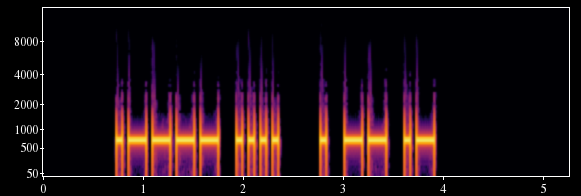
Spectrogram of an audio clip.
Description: Morse code, heard as a keyed tone, about 20 wpm, 700 Hz. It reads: 1H EMA
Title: Winter Field Day Exchanges 20wpm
